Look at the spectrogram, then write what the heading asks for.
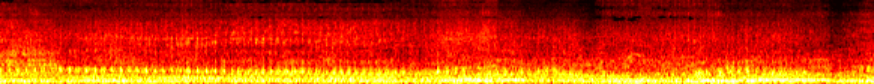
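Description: Engines of several compact demolition derby cars running and revving hard, their pitch rising and falling as the cars shove into one another.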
